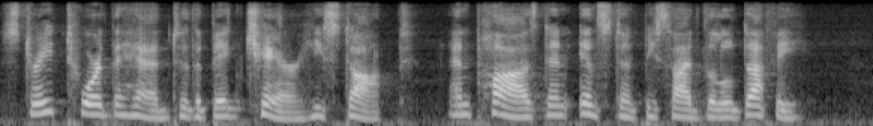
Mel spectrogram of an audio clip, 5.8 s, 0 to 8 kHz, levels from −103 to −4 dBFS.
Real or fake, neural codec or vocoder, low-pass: fake; vocoder, 44.1 kHz, 128 mel bands, Pupu-Vocoder; 7.2 kHz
